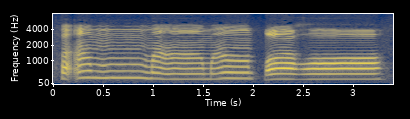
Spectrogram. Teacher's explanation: यहाँ पर देखें फ़अम्मा मीम पर तजदीद है, अच्छे से गुन्ना करके पढ़ेंगे. और नून साकिन के बाद ता है तो यहाँ इख्फा होगा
